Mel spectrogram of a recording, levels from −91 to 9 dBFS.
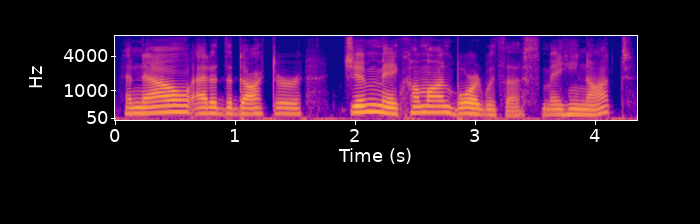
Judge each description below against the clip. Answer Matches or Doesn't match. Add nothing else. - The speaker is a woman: Doesn't match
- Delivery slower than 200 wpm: Doesn't match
